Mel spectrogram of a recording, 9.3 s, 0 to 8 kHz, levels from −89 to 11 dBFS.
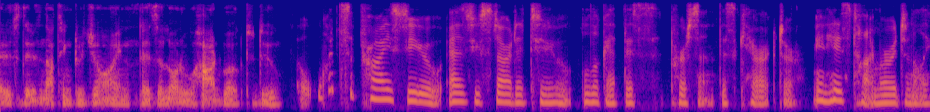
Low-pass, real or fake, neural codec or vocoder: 7.2 kHz; fake; vocoder, 22.05 kHz, 80 mel bands, HiFi-GAN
